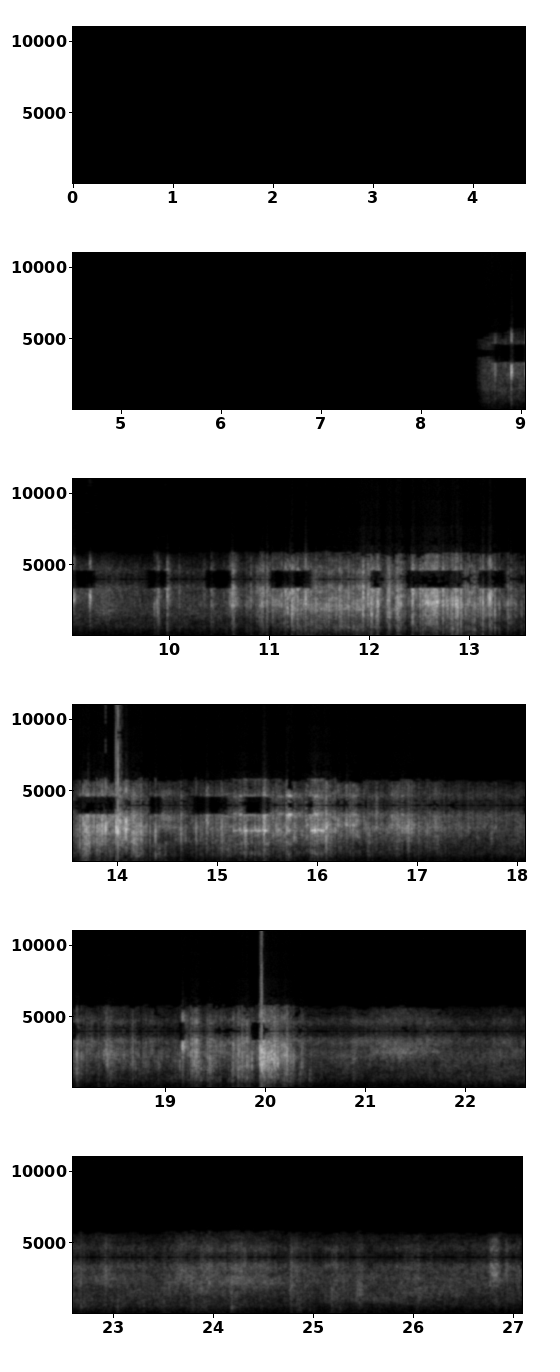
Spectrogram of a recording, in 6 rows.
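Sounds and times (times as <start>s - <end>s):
kibble rattling and scraping: 8.8s - 26.1s.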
